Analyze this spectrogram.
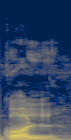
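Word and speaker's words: gall: পড়ে যাওয়া তারপরে পেলাম গল জি এ ডবল এল গল গল মানে পিত্ত জিতে গ আর আর এতে অ তাহলে গ অ ডবল এল এ ল গল গল মানে পিত্ত তারপরে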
